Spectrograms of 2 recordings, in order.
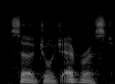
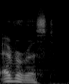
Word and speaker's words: Everest: Ironically, the modern pronunciation of Everest deviates from Sir George's own pronunciation of his surname, which was Everest.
